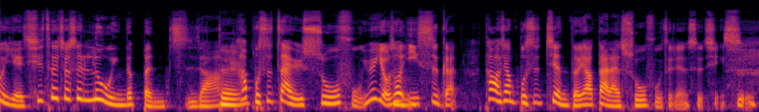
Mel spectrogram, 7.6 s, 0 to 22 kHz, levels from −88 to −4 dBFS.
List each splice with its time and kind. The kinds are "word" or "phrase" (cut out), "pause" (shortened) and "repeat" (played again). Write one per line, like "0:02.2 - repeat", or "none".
none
